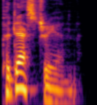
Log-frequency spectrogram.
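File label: "pedestrian", English, British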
